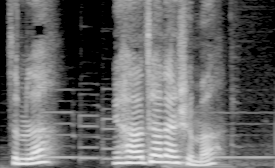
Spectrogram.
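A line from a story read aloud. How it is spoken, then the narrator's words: Sudden call. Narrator (Chinese): 王峰忽然喊住了林若曦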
